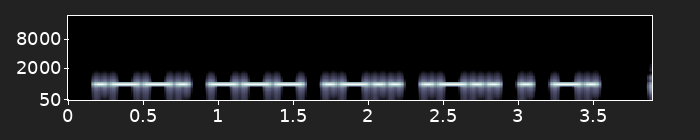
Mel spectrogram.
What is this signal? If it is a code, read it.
Morse code, heard as a keyed tone, about 22 wpm, 700 Hz. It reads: POLLEN
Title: A Sound Of Thunder 22wpm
